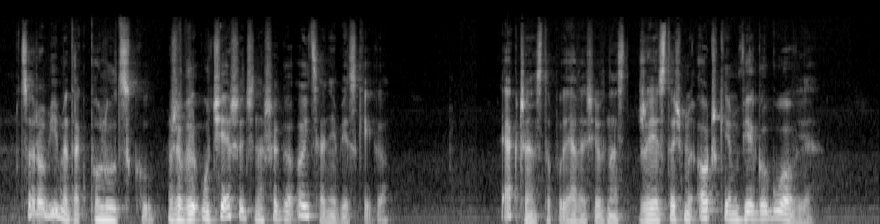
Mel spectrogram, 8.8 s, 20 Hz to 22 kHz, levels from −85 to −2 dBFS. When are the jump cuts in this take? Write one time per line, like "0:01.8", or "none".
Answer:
0:01.6
0:06.3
